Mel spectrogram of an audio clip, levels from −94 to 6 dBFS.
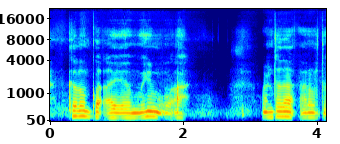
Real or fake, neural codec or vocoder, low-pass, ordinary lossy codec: fake; codec, 44.1 kHz, 2.6 kbps, SNAC; none; none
